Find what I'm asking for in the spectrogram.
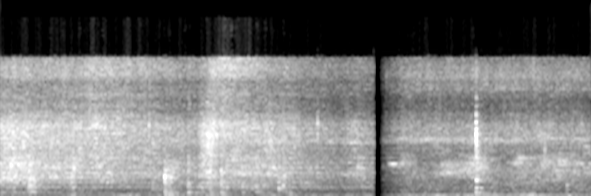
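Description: Masala spices sizzling and frying in oil for chicken nihari, with steady close crackle, occasional stirring scrapes against the pot and a brief dropout partway through.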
